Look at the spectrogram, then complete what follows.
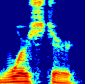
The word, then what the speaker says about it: Worcester: Worcester of Worcester Worcester it's basically you're saying Worster what wish did trust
